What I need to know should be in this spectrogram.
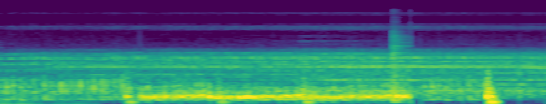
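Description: A heavy ball rolls with a low rumble along a wooden track.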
